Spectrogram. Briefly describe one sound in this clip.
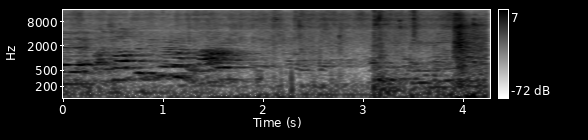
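Lift doors slide open.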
